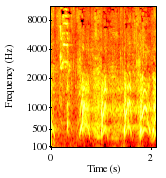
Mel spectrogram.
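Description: Police K-9 dog barking in a quick series of short, high barks, about three a second, starting about half a second in.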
